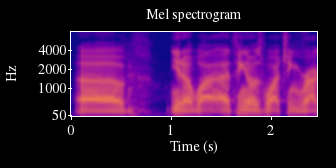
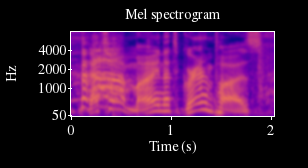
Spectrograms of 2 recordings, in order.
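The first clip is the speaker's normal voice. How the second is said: panicked blame; 7 semitones higher, slower than usual. Retold or imitated. Kid blaming grandpa.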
